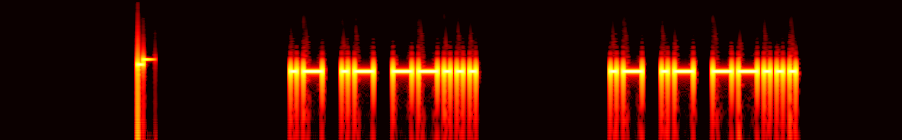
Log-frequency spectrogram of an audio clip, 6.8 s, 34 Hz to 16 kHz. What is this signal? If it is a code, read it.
Morse code, heard as a keyed tone, about 25 wpm, 700 Hz. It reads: AA7 AA7
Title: USA Call Sign Prefixes - Repeated 2x - 25wpm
